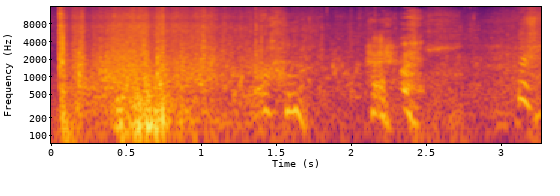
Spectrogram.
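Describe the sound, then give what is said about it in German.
A loud burst of splashing as someone plunges into water to swim to the beach, followed by lighter sloshing with several short voices calling out over it. “Lasst uns zum Strand schwimmen. Ab ins Wasser.”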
